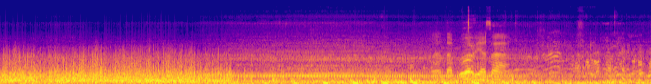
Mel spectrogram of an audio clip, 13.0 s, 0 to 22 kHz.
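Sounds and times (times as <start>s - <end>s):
jeep engines rumbling: 0.0s - 13.0s
steady hum: 0.0s - 13.0s.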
